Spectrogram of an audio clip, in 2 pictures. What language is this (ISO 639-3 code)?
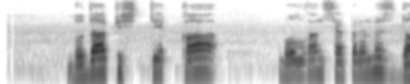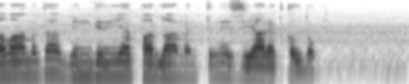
uig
